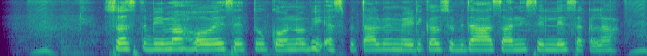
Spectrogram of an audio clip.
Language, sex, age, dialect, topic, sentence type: Bhojpuri, female, 25-30, Western, banking, statement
